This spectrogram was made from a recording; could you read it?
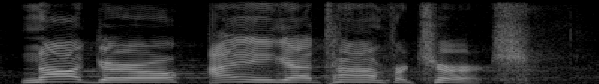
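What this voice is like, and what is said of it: Put-on voice of a dismissive guy. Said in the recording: “my impersonation. How was that? One to ten, how was that? Ten?”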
